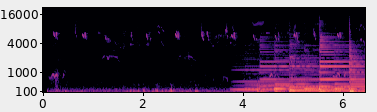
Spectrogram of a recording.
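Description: Birds chirping in short, scattered calls over a faint low ambient hum; about two-thirds of the way in, upbeat background music comes in and grows louder.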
